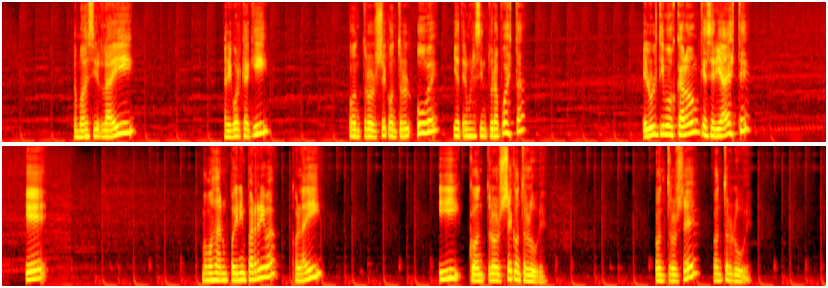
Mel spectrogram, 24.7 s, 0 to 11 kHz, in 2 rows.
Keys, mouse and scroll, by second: 1.5 i, 3.1 click, 5.6 ctrl+c, 6.1 ctrl+v, 8.5 space, 10.0-14.9 drag, 16.7 i, 18.0 click, 20.0 ctrl+c, 20.2 ctrl+v, 21.4 right click, 22.4 ctrl+c, 23.1 ctrl+v, 24.3 click.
